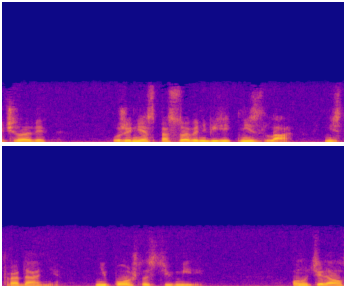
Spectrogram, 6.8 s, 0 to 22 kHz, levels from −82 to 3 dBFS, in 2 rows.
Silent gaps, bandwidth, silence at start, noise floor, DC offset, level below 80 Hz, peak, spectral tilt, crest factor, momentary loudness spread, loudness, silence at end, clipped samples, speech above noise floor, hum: none; 9.4 kHz; 0 s; -44 dBFS; under 0.1%; -38 dBFS; 0 dBFS; -7.5 dB/octave; 14 dB; 10 LU; -15 LUFS; 0 s; under 0.1%; 30 dB; none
